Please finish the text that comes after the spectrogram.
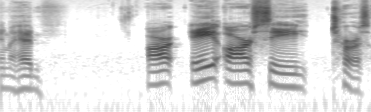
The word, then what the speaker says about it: Arcturus: A-R-C Turus. Arcturus is better.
